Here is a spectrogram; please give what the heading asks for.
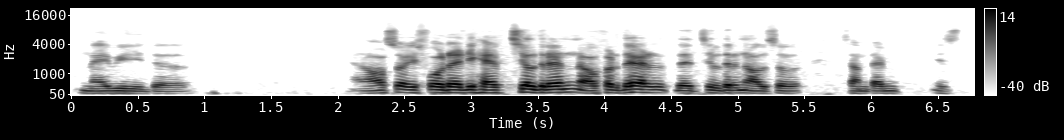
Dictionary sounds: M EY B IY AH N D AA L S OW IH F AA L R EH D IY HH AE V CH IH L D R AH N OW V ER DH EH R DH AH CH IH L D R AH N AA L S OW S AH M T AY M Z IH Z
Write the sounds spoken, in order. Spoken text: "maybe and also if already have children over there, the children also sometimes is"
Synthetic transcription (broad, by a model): M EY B IY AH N AA L S OW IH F AA L R EH D IY HH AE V CH IH L D R AH N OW F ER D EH R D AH CH IH L D R AH N AA L S OW S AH M T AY M IH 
